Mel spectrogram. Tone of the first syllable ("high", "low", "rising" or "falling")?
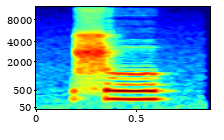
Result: high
